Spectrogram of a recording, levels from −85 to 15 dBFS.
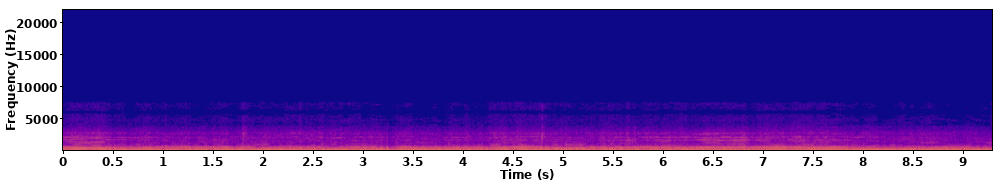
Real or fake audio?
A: real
